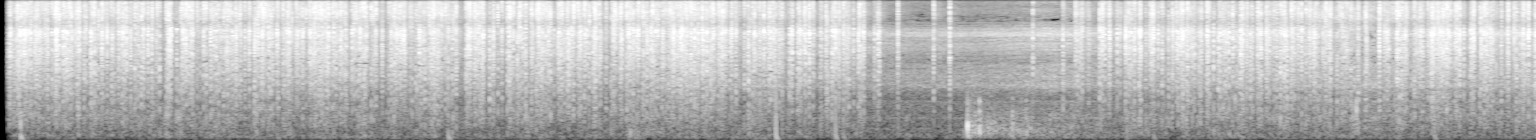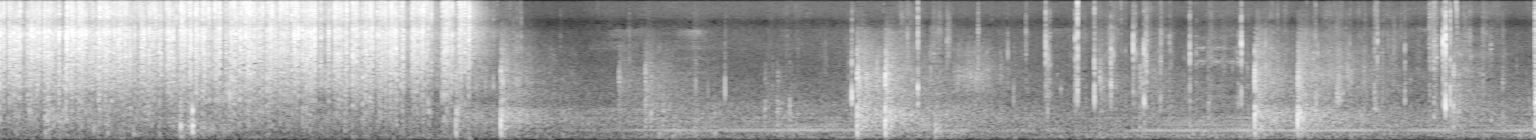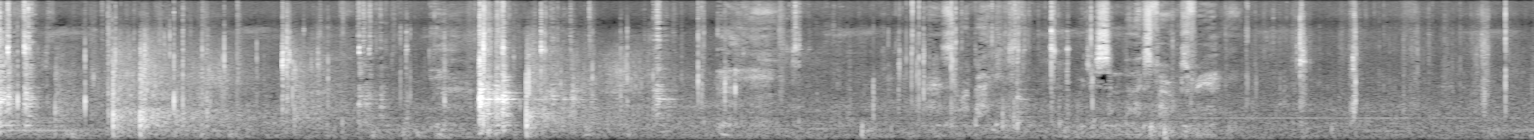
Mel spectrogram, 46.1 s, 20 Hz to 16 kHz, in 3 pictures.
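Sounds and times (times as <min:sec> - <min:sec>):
firework hissing and crackling: 0:00.1 - 0:20.8, 0:21.4 - 0:43.8
firework pops: 0:03.8 - 0:19.0, 0:23.0 - 0:38.7.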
